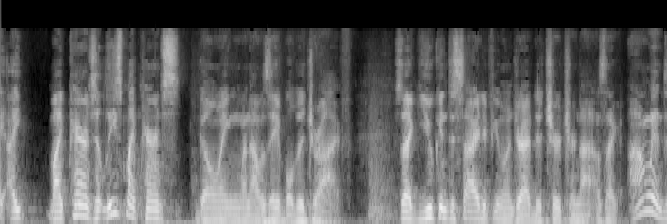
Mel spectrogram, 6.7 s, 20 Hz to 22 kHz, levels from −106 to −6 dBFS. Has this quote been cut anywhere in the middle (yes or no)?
yes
